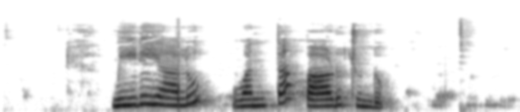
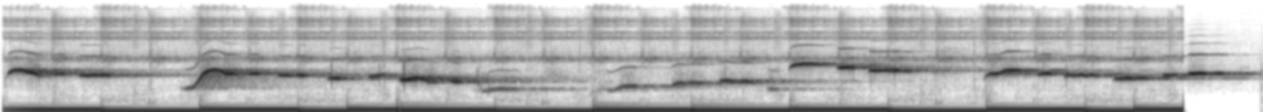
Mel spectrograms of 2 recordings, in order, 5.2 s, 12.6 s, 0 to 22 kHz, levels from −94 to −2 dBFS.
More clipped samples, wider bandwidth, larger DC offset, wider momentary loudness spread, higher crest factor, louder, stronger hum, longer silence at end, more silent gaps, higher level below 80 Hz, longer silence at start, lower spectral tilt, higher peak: neither; second, 9.4 kHz vs 18 kHz; neither; about the same, 10 LU vs 11 LU; about the same, 18 dB vs 14 dB; about the same, -17 LUFS vs -18 LUFS; neither; first, 1.35 s vs 0.1 s; neither; second, -64 dBFS vs -28 dBFS; first, 1.15 s vs 0.05 s; first, -6 dB/octave vs -3.5 dB/octave; first, 0 dBFS vs -4 dBFS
